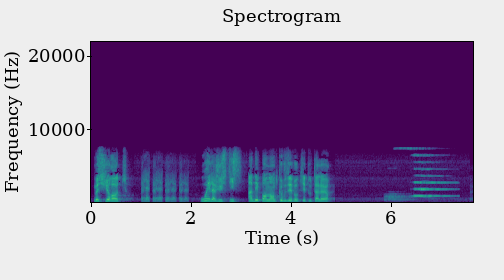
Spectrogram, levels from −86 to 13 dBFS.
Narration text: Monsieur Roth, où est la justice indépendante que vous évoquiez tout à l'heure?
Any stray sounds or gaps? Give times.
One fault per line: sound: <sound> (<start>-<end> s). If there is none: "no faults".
sound: laugh (1.0-2.0 s)
sound: squeak (5.8-7.4 s)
